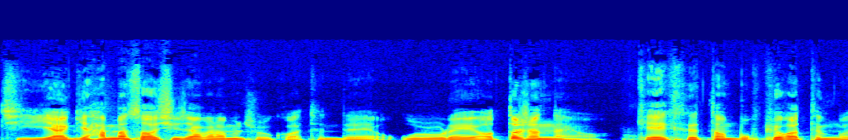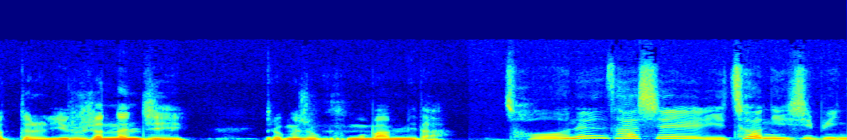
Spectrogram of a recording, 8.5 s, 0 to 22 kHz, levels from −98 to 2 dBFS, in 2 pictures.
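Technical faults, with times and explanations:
No technical faults can be heard in this speech recording. There is nothing here to mark with a time or explain.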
